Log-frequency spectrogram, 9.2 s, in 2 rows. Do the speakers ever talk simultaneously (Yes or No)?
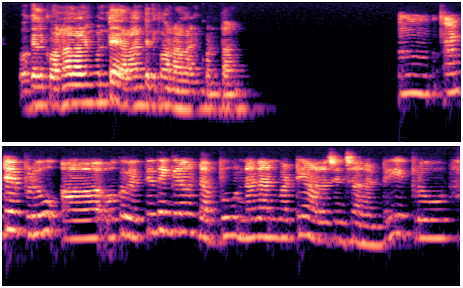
No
